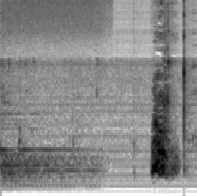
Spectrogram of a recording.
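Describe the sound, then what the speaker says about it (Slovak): A single sharp dog bark rings out near the end, loud and close, after a steady droning hum fades out. "on tu má psa"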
